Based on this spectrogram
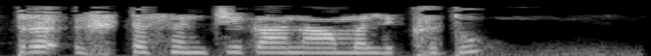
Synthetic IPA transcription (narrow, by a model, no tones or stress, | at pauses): t̪ɾɐʔiʂʈɐsɐɲt͡ʃikaːnaːmɐlikʰɐt̪u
